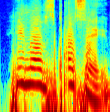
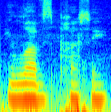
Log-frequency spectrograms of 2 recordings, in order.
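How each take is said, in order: First: It is said louder. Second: It is said at normal, quieter volume.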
